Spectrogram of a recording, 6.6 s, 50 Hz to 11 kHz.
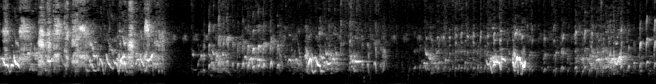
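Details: June 7, 2024, Larkana, Sindh: budgerigars chatter in rasping, warbled phrases. There is a brief lull near two seconds, then clusters of squawky chirps return, with a faint low hum.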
